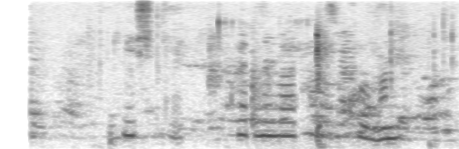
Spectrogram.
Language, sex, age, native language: Icelandic, female, 10, Icelandic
